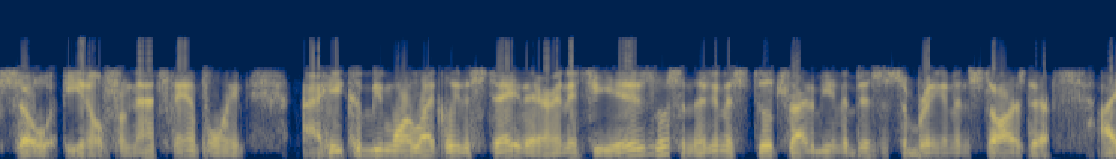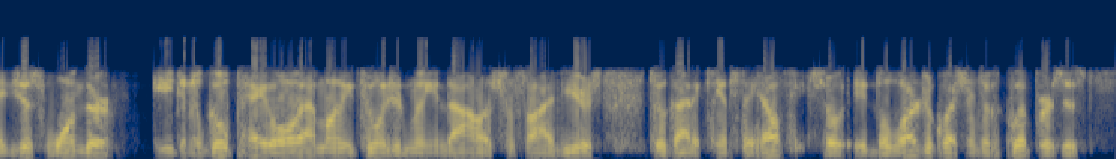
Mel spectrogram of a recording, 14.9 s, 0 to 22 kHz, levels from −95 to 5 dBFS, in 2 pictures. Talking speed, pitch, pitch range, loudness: 270 wpm, 105 Hz, 100-115 Hz, -20 LUFS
